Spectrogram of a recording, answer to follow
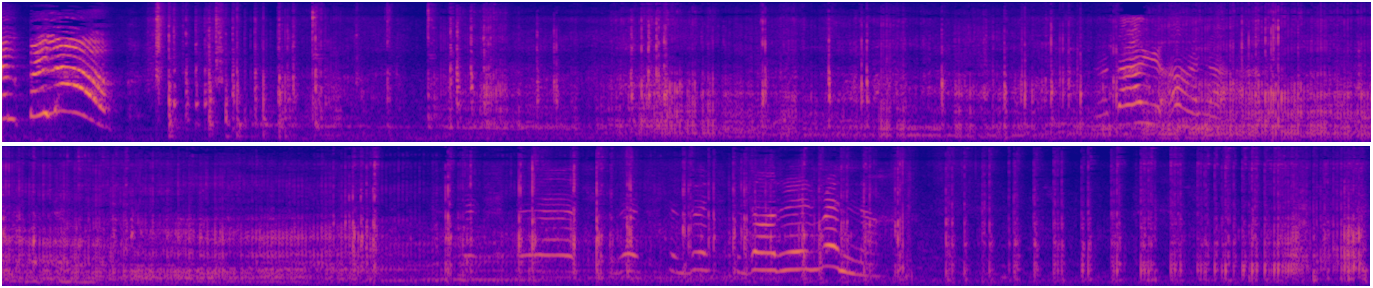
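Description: Two Beyblade spinning tops whirring and clacking against each other and the sides of a plastic basin, with a rapid run of sharp clicks. A child's voice breaks in briefly near the middle and again a few seconds before the end.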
